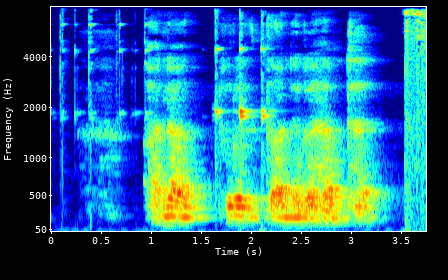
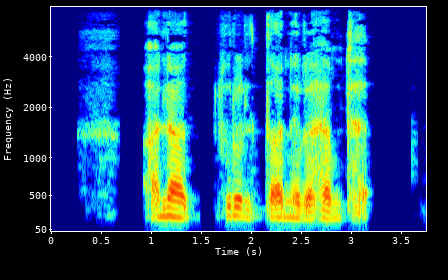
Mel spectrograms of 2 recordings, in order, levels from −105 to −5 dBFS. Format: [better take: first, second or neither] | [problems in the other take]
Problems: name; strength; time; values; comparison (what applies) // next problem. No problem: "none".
second | background sound (Liquid); 12 dB below the speech // room echo; dies away in 0.6 s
